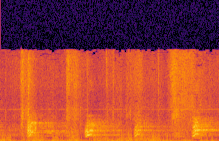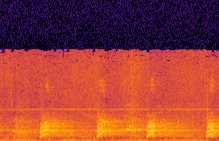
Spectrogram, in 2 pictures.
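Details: Dog at work on a wild boar, giving a steady run of sharp, rising barks roughly every half to three-quarters of a second against continuous low-pitched background noise.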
